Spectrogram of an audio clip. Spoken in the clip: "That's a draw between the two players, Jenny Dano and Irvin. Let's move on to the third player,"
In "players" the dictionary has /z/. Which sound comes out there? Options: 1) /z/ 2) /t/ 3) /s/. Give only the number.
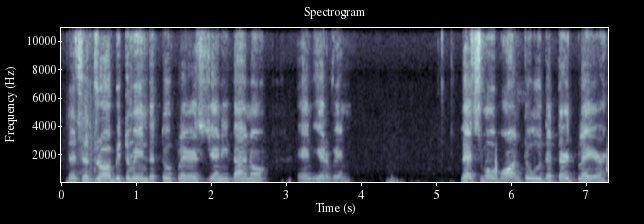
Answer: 3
